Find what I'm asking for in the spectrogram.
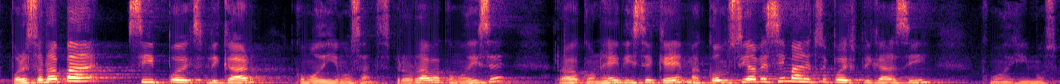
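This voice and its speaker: A man's voice: high voice, dark tone. A middle-aged man, a rabbi from Colombia, teaching a Talmud class step by step and checking in with his listeners often. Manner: explains step by step, asks "¿sí?" often, chants Aramaic quickly.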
